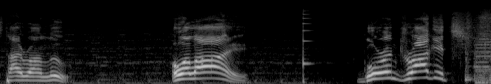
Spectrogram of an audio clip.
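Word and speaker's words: Dragić: Goran Dragic. It's like a dragon with an itch. That's what I've been saying since 2008. And people still say Dragic.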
